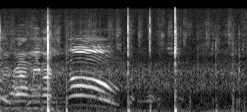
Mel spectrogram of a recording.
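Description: Footballs being kicked: a few sharp thuds of boot on ball, the loudest about half a second in.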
